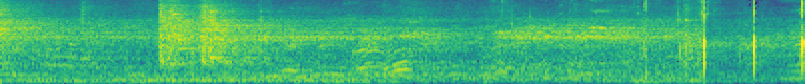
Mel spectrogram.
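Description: Low murmur of people's voices and room noise echoing in a gymnasium. Near the end come two sharp hand claps, a quarter second apart, the start of steady clapping.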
